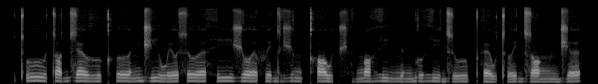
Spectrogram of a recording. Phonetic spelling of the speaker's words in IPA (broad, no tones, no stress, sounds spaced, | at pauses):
tʼ uː t ɔ d͡z œ ʊ̯ ɣ u kʰ ʊː n d͡ʒ i w ʏ ʊ̯ s ʊː ə̯ h iː ʒ o ə̯ f ɪ d ə̤ ʒ ʏ ŋ kʰ ɔ w t͡ʃʰ ə̤ ŋ ɔ ɦ i ŋ ʏ ŋ ɡ u ɦ i d͡z uː pʰ œ w tʼ ʊ ɪ̯ d͡z ɔ ŋ n d͡ʒ ə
